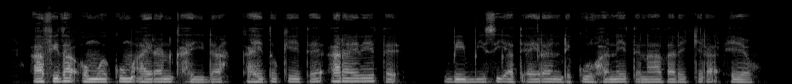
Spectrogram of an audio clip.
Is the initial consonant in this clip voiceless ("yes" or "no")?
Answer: yes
